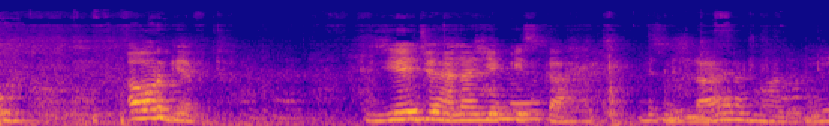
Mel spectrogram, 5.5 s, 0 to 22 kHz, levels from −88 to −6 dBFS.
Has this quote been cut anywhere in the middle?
yes; 1 cut; at 4.4 s

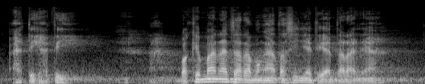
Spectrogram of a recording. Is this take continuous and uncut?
no; 1 cut; at 1.7 s

